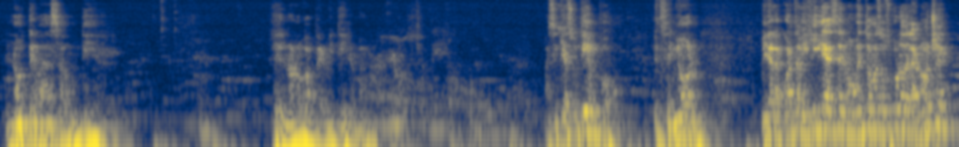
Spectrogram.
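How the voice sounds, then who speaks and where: A high-voiced man preaches to his congregation. He talks in a relaxed, conversational way, asking questions and repeating "brothers." The sound is roomy and distant, with music in the background. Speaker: pastor. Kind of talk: sermon. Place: church hall. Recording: roomy echo, distant mic, music behind.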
